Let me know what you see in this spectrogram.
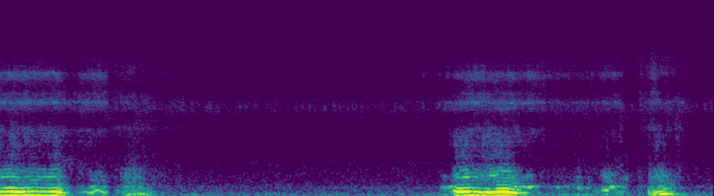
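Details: Sleeping pitbull–German shepherd mix dog after his early-morning walk: loud, low, rattling snores in slow cycles, each followed by a softer snort, with quiet gaps; heavy snoring.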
